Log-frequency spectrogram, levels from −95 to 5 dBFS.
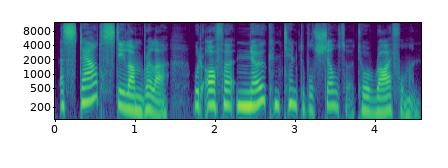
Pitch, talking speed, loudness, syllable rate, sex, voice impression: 190 Hz, 155 wpm, -20 LUFS, 5.2 syllables/s, female, feminine, adult-like, tensed, powerful, hard, clear, slightly nasal, intellectual, slightly friendly, unique, slightly elegant, lively, strict, sharp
